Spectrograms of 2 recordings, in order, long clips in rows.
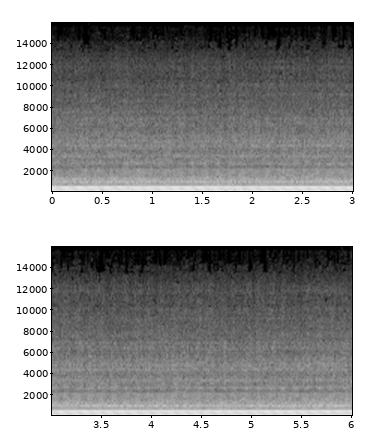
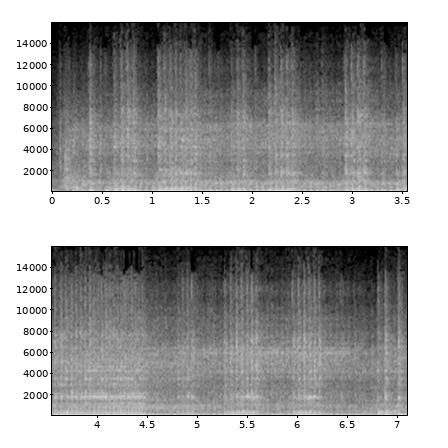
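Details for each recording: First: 1976 Honda Z50J1 Monkey bike after ignition timing, points and coil work. Small single idles with an even, steady beat and no misses or stumbles; sounds really good after adjustment. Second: 1976 Honda Z50J1 Monkey, cold, half choke, unstarted for two weeks: uneven lumpy stumbling idle with dips, near stalling, pops and backfires through the carb; owner suspects fuel, later thinks the problem may be ignition (coil).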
